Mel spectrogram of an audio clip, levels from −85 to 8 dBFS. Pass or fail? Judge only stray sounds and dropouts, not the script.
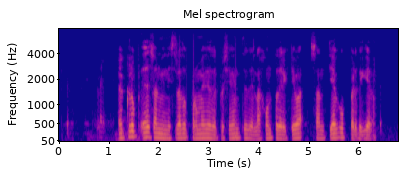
fail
